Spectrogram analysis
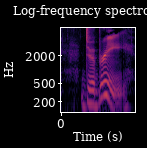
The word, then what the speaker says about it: debris: So don't pronounce the P. Debris, no S.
